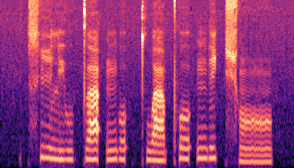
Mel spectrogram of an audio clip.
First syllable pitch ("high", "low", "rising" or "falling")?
falling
